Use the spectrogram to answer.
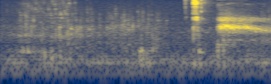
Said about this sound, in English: Hold on. You want to hear me sip it?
